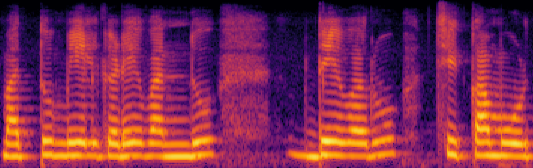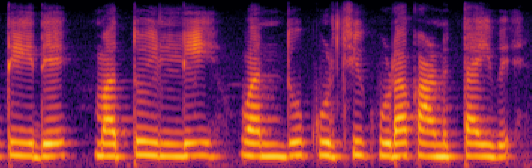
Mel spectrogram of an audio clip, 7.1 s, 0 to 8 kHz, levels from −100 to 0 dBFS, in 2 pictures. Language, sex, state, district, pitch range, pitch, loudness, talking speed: Kannada, female, Karnataka, Bidar, 220-235 Hz, 225 Hz, -16 LUFS, 110 wpm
